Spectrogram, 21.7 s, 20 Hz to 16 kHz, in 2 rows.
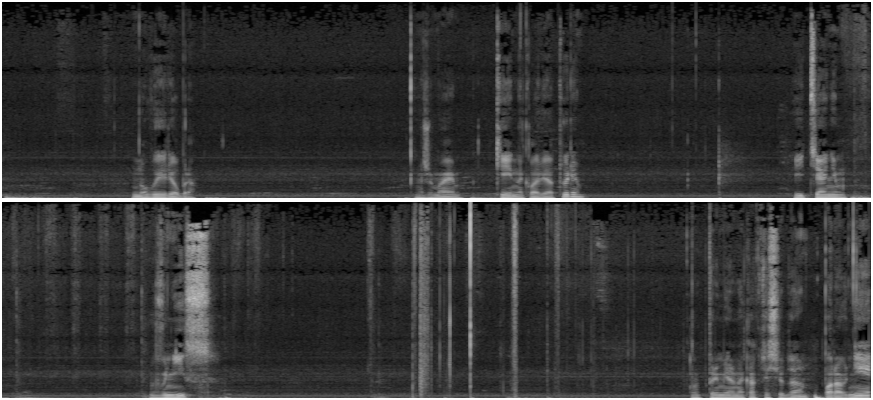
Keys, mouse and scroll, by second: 10.3 k.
